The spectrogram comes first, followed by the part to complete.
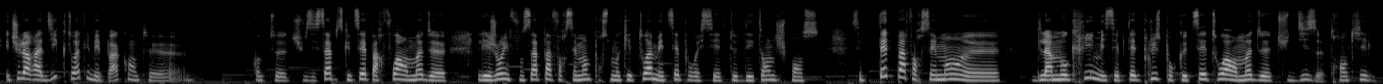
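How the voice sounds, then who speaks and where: A young woman streamer, talking in a relaxed, slangy way. She answers viewer messages and mixes reassurance with jokes. Soft music plays faintly behind her voice. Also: mid-range voice, fast, no room sound. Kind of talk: casual chat reading out viewer messages.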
